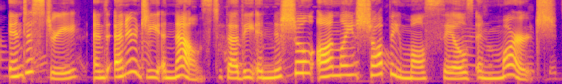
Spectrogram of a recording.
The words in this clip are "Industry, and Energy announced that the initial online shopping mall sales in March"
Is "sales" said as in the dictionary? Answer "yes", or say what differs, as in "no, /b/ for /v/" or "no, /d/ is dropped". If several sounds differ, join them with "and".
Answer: yes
